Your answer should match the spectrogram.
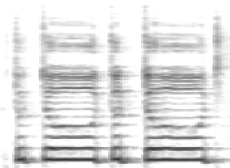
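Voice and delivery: high, loud honking toet-toet; car horn imitation. Monkey slams the horn, high loud horn toots. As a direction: honk like an impatient car horn. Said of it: "sloeg hij nijdig op de toeter".

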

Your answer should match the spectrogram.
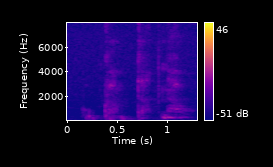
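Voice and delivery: soft whispered disbelief. A narrator's reading. Uncle repeating his question, stunned whisper. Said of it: "zei oom Nijltje weer".

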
